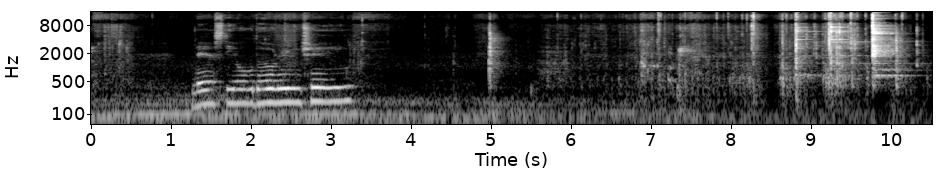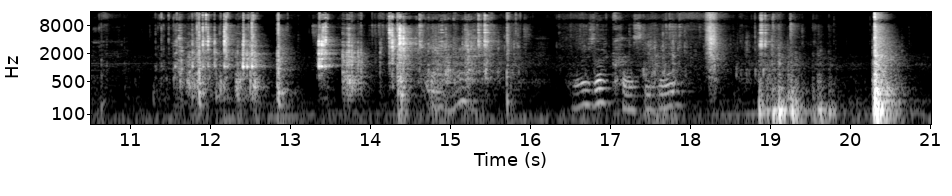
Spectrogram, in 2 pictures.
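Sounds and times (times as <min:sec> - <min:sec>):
metal chain clinking and rattling: 0:05.7 - 0:16.1.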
